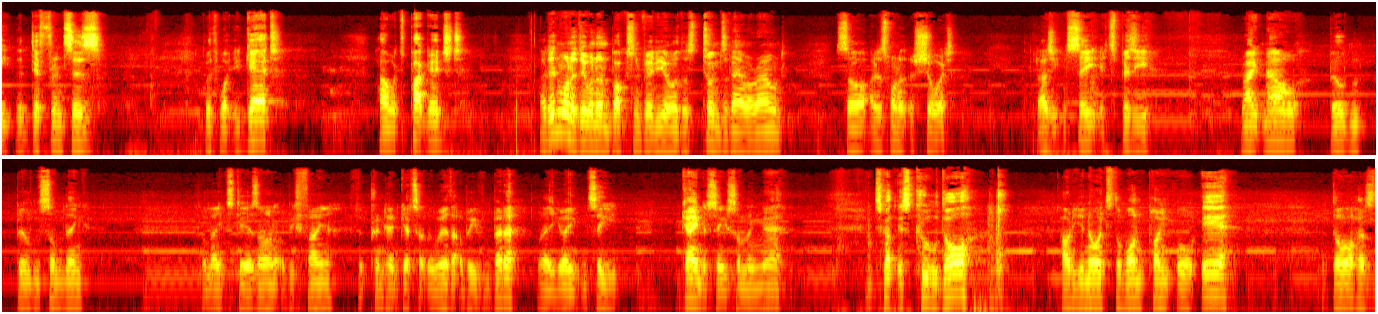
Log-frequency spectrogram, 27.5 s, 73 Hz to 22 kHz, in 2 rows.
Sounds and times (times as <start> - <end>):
Speech: 0.0 - 1.0, 2.0 - 2.8, 3.8 - 4.7, 5.4 - 7.8, 8.4 - 9.5, 10.4 - 11.5, 12.4 - 14.6, 15.8 - 19.9, 20.6 - 21.6, 22.4 - 23.6, 24.4 - 26.1, 27.0 - 27.4.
